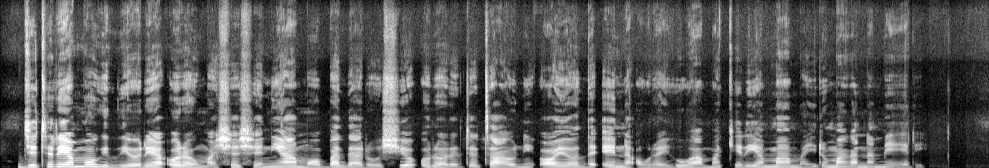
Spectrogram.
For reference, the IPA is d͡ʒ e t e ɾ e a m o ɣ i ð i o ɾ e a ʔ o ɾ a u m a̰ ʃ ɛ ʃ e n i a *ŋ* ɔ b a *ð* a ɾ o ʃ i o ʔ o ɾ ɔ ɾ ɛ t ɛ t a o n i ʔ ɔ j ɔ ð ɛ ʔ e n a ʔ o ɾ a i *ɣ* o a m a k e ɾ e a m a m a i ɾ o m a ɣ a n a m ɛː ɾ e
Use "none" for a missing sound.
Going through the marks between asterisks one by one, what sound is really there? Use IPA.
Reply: m, ð, ɣ

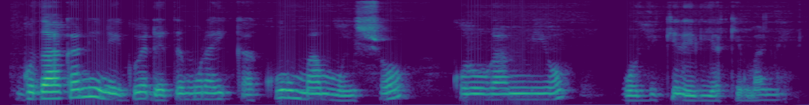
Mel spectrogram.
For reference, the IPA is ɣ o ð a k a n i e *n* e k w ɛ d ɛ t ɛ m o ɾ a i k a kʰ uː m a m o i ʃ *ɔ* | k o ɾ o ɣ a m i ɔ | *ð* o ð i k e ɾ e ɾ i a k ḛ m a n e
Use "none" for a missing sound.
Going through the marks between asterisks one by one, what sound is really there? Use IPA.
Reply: n, ɔ, ɣ

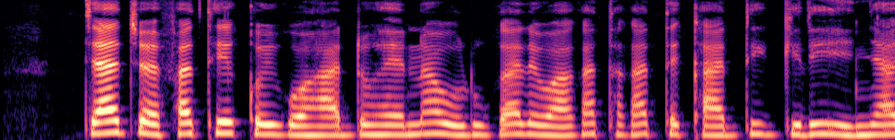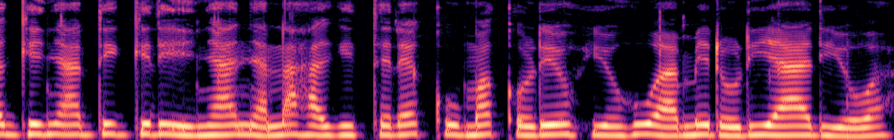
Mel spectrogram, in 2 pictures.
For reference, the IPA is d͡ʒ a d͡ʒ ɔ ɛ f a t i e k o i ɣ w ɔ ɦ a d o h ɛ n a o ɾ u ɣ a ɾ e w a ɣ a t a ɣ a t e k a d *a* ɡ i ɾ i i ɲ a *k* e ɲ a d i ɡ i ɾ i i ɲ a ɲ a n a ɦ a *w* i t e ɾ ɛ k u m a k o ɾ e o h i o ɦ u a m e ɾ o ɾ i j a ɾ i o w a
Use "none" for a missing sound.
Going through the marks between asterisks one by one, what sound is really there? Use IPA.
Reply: i, ɡ, ɣ

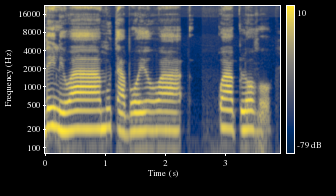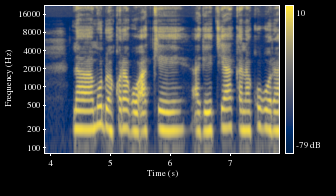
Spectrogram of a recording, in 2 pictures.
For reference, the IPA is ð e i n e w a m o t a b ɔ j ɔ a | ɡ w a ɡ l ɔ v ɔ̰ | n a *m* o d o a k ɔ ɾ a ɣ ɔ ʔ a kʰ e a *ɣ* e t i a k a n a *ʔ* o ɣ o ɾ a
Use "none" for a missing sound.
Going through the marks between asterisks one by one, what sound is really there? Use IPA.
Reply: m, ɣ, k

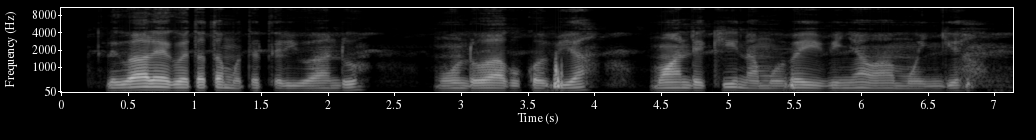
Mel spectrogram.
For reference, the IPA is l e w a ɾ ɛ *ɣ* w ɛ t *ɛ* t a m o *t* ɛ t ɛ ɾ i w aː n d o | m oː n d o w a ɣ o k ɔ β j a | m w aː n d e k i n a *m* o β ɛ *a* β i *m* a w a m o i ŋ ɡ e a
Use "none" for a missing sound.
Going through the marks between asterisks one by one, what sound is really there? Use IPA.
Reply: ɣ, a, t, m, i, ɲ

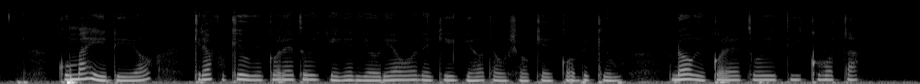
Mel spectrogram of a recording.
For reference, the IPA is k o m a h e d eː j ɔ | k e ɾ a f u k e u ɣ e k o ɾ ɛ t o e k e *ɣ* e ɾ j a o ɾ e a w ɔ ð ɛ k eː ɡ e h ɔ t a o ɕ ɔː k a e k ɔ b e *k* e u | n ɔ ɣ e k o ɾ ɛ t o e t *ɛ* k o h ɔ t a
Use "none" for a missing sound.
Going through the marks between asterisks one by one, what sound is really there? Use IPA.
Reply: ɣ, k, i

